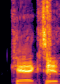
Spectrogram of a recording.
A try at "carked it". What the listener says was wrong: That sounds like you're saying you cacked it.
